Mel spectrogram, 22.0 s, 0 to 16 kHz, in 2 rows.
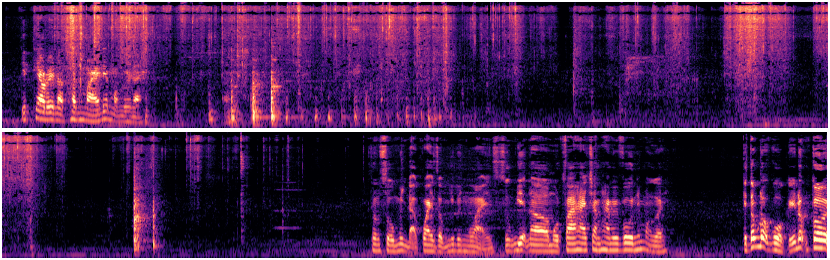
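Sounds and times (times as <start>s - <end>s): plastic wrapping crinkling: 0.4s - 14.7s.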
